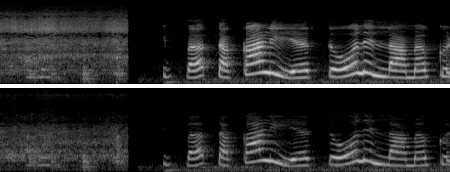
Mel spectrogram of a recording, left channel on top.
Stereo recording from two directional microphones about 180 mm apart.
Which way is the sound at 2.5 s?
20° left (ahead or behind).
